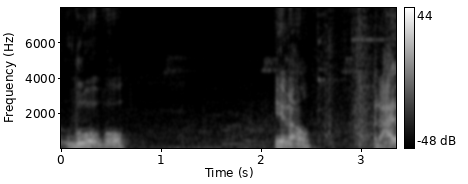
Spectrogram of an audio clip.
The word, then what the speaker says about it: Louisville: like I would call Louisville Louisville and I know a lot of people from Louisville would call it Louisville you know but I would call it Louisville thank you a thinker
